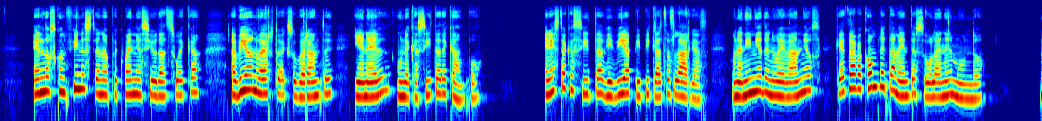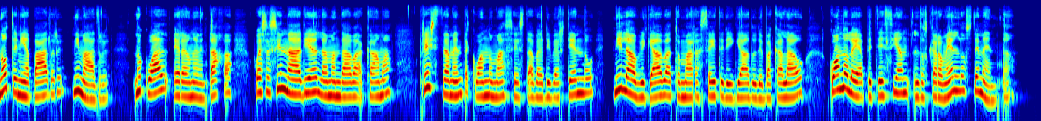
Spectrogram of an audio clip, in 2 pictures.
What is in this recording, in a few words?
spanish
